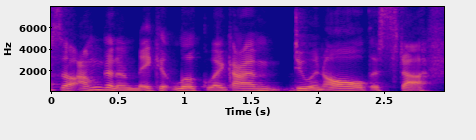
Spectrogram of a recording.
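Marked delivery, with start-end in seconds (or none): none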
